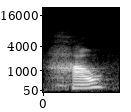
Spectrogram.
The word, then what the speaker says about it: how: How, con esta H muy suave.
